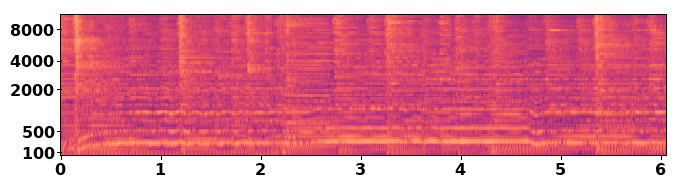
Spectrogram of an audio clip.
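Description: Acoustic guitar strummed steadily while a violin plays a melody in long held notes, sliding up into the first one at the start: an instrumental break in a folk song, with no singing.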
